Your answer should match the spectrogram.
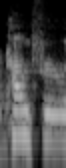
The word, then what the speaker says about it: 功夫: And, the biggest thing is that unfortunately, Gong Fu or Kung Fu in Cantonese, how they pronounce it in English, everyone thinks it means martial arts, and it doesn't.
